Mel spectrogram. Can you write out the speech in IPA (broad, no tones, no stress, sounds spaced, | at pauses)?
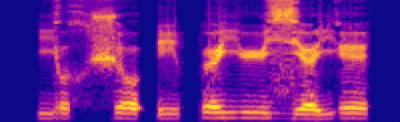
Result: j ʊ x ʃ o ʔ i p ø j y zʲ œ j ɪ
